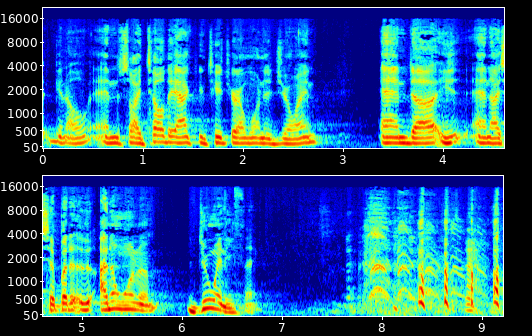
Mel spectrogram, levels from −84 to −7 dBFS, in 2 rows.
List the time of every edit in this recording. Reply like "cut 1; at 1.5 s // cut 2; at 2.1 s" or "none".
none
